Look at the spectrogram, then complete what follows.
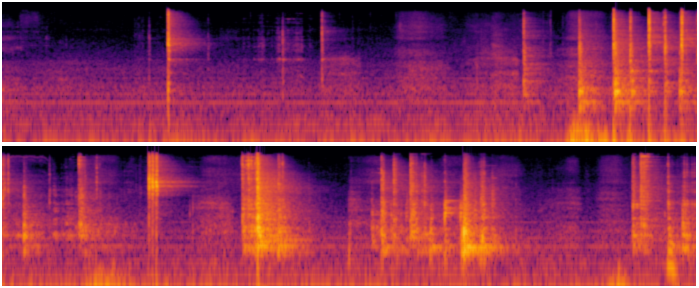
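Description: Snap ring being worked out of a screw compressor's shaft seal bore with snap ring pliers: a single sharp metal click a little under two seconds in, then, from about halfway, a busy run of metal clinks and clatters as steel hand tools are handled and set on the bench.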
